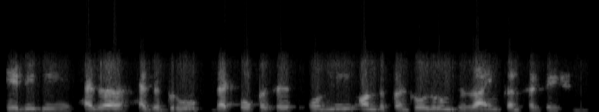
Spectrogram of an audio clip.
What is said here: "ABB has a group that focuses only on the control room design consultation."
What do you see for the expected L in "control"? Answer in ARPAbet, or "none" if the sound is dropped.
L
